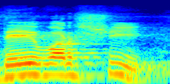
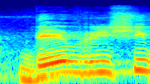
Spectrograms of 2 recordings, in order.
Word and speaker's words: देवर्षि: ने तो अर्बन गया देवर्षि ध्यान करना इसमें बहुत सारे बच्चे गलती इसका उच्चारण करते हैं देव ऋषि बोलते हैं ऐसा नहीं अपने को बोलना है यह देवर्षि होता है महज हमारी यहां आ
